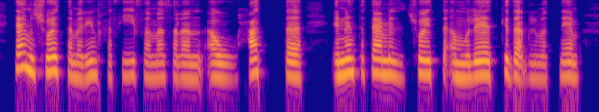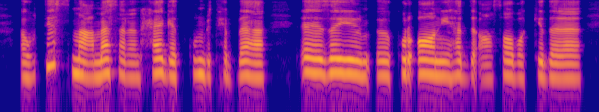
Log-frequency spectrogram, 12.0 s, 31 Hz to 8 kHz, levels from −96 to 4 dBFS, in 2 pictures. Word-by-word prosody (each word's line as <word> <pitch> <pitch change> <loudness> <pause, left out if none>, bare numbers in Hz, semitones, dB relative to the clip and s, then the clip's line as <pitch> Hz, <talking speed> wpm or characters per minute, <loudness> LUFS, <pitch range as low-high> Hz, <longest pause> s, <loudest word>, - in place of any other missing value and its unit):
تعمل 270 -5 +5
شوية 230 +1 +5
تمارين 190 -4 -4
خفيفة 185 0 -10
مثلًا 170 -1 -5
أو 170 -2 -1
حتّى 205 -3 +1 0.3
إن 190 +2 +5
أنت 220 0 +2
تعمل 200 -4 +2
شوية 200 -1 +1
تأمُّلات 185 +2 +1
كده 200 -4 +2
قبل 170 0 -5
ما 165 - -8
تنام 180 -2 -3 0.4
أو 170 -1 -5
تسمع 215 - 0
مثلًا 195 -2 0
حاجة 215 -1 +1
تكون 190 +3 -4
بتحبّها 180 -1 -1 0.4
آآ 220 -2 +5
زي 210 0 +5 0.2
آآ 190 0 -1
قرآن 205 -2 +5
يهدّي 185 -1 -4
أعصابك 170 +2 -4
كده، 170 -2 -1
190 Hz, 145 wpm, -24 LUFS, 175-210 Hz, 0.4 s, تعمل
